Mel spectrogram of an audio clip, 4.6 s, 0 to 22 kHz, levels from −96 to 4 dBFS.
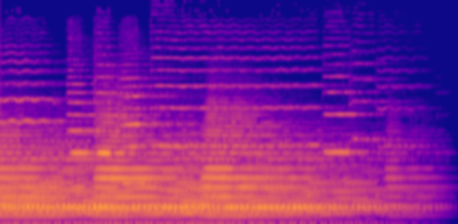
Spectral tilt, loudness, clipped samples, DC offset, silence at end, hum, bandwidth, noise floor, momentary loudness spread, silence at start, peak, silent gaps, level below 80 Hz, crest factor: -5.5 dB/octave; -25 LUFS; under 0.1%; under 0.1%; 0.3 s; none; 14.5 kHz; -50 dBFS; 15 LU; 0 s; -10 dBFS; none; -56 dBFS; 16 dB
